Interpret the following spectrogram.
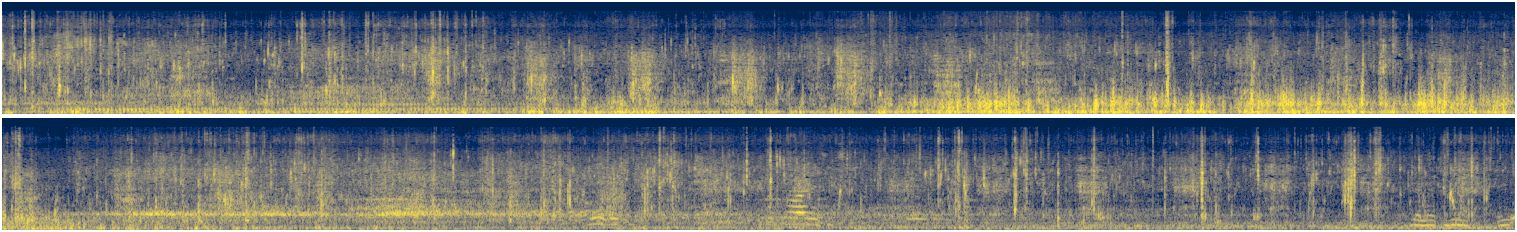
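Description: Hands digging and scooping through soft wet mud: irregular wet squelches and slaps, with water trickling.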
